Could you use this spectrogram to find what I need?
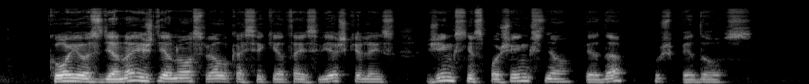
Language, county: Lithuanian, Alytus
